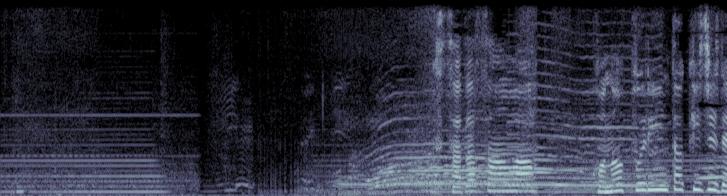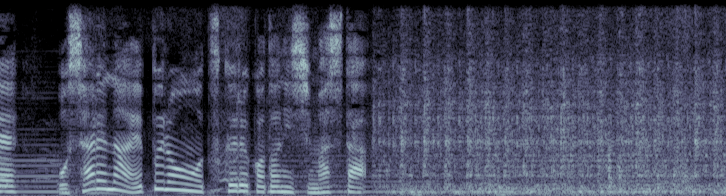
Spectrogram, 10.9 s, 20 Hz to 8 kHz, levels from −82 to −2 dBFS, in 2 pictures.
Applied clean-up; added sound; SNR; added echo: none; Zipper (clothing) + Bowed string instrument; 13 dB; none.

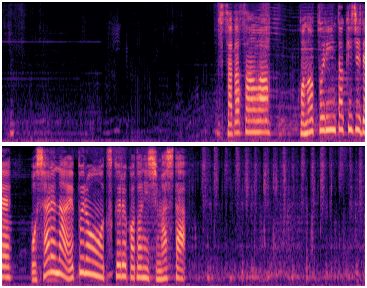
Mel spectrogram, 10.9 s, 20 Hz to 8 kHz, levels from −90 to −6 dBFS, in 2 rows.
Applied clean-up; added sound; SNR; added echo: neural separator model SepFormer DNS4.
